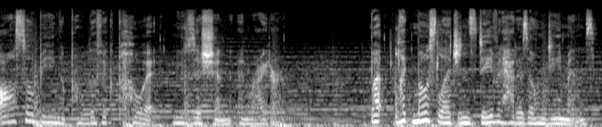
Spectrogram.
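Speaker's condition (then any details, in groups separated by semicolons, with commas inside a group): No condition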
